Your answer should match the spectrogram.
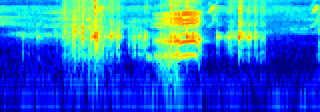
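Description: A voice exclaiming "oh" once, rising in pitch, about a second in, after a brief rustle.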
